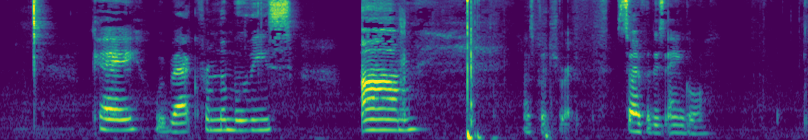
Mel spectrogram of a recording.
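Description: A young woman talks with animation close to a phone microphone.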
